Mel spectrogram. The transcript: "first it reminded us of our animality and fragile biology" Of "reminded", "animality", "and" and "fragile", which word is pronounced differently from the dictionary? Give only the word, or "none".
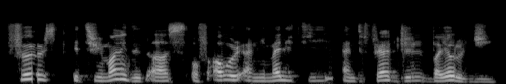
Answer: none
